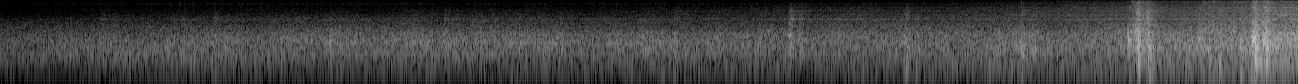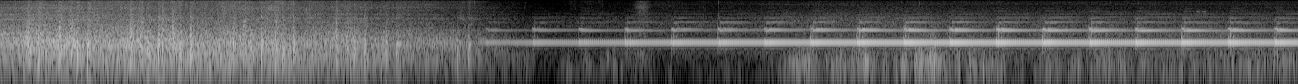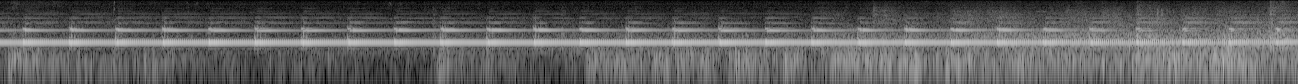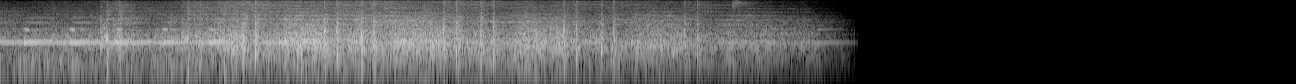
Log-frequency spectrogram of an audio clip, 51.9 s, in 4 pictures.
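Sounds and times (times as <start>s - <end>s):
electric train passing: 0.0s - 47.6s
second train approaching: 0.0s - 47.6s
wheels clicking over rail joints: 7.6s - 8.3s, 8.9s - 17.9s, 34.6s - 46.6s
level crossing bell dinging: 17.8s - 41.5s.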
